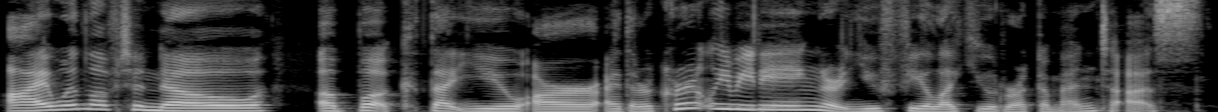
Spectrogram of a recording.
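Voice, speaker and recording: A woman's voice: medium pitch, sing-song, normal speed, no room sound. A woman co-hosting a podcast, giving introductions and putting questions to a guest. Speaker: podcast co-host.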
